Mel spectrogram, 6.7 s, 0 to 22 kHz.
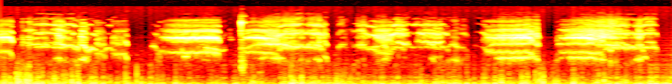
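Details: Young peregrine falcons on a Warsaw Palace of Culture and Science nest, 7 July 2022, calling while the male brings food: loud drawn-out rasping screams in clustered bursts about a second long, separated by short pauses, over steady low rumble.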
